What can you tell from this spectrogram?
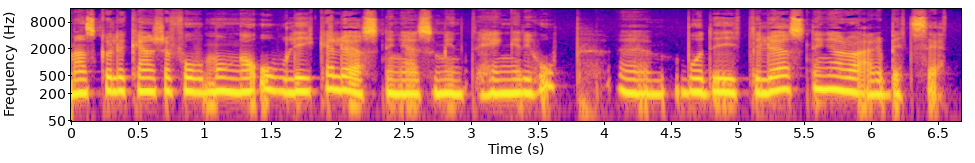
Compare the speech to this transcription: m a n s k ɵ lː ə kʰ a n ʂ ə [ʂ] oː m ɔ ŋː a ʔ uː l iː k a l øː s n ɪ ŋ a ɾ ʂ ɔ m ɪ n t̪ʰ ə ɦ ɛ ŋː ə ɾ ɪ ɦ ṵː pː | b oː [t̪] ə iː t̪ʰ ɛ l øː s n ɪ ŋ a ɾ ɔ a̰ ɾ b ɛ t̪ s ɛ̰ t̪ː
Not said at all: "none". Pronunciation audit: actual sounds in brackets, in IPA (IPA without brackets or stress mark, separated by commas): f, d̪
